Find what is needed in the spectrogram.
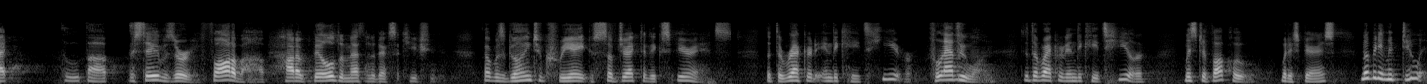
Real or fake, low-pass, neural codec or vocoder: fake; 7.2 kHz; codec, 16 kHz, 0.5 kbps, FunCodec, trained on LibriTTS, 25 frames a second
